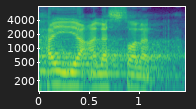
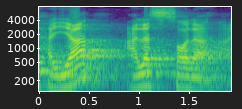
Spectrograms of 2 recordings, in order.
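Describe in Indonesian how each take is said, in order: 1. Kata terakhir berakhir dengan bunyi t. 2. Kata terakhir berakhir dengan bunyi h. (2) "tetap dibaca ha"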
